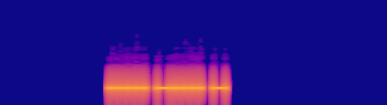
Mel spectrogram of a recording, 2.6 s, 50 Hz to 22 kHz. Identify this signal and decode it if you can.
Morse code, heard as a keyed tone, about 46 wpm, 700 Hz. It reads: 56T
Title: Three Challenging Letter-Number Combinations 45wpm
